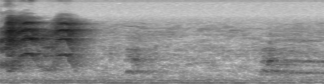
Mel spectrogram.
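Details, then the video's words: Parrot giving a loud harsh screech in the first second, followed by quieter nasal calls, over steady low background hum. "parrot voice"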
